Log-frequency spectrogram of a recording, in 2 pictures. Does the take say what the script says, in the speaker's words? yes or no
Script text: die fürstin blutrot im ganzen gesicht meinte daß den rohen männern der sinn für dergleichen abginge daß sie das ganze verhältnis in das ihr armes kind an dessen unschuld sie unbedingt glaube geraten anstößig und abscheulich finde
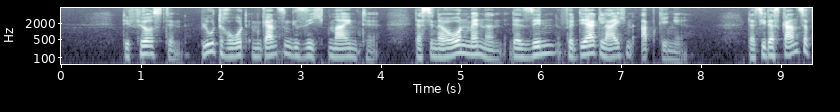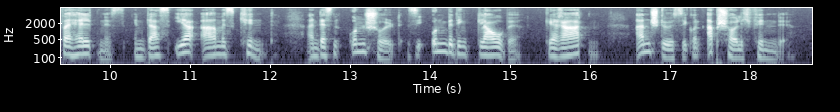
yes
